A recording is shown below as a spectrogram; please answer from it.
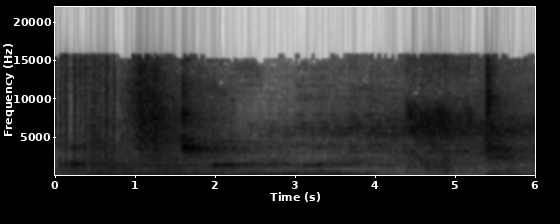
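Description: Background music: a steady low drone, joined by a deep bass note about a second and a half in, with a sudden loud hit near the end.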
